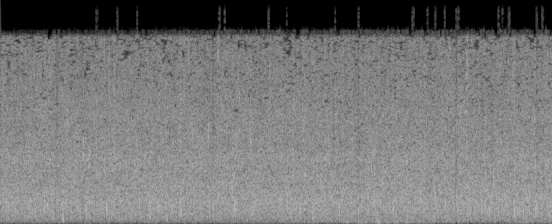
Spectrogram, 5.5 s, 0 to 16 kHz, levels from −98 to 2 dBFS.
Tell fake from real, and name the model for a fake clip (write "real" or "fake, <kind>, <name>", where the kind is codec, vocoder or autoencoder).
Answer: real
